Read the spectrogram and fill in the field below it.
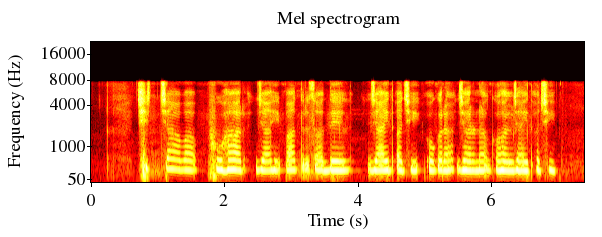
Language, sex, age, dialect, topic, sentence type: Maithili, female, 41-45, Southern/Standard, agriculture, statement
